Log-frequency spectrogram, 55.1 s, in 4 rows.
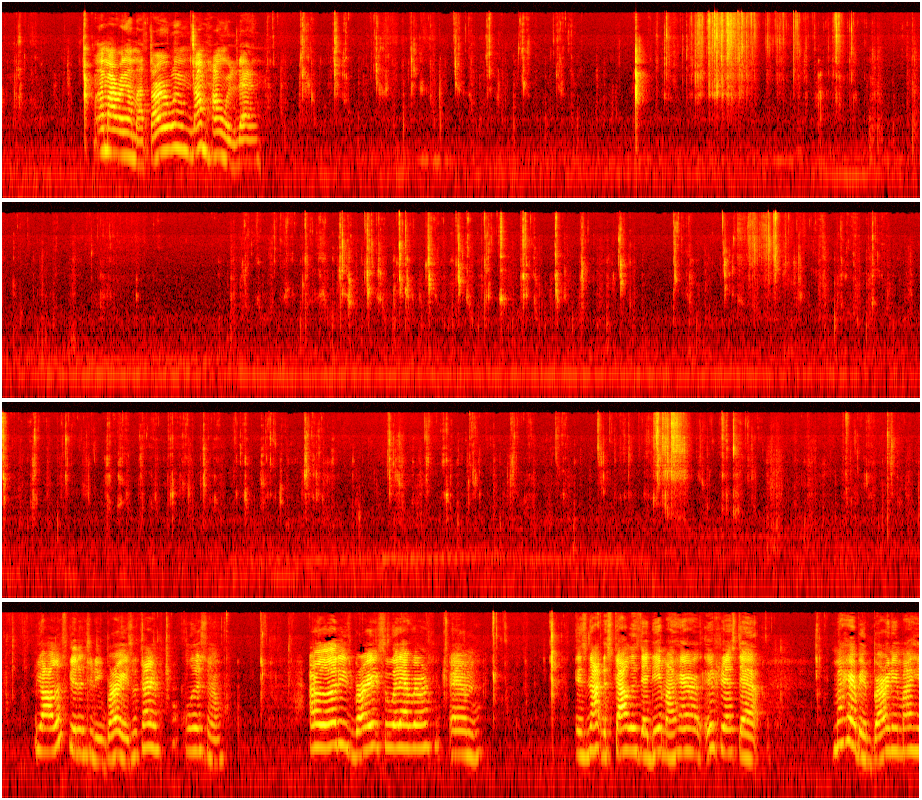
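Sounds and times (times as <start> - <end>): person chewing tacos: 0.0 - 1.4, 3.9 - 41.8, 44.6 - 45.9, 47.8 - 49.9, 52.8 - 53.8
crunchy bites: 9.5 - 15.4, 33.3 - 41.0.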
